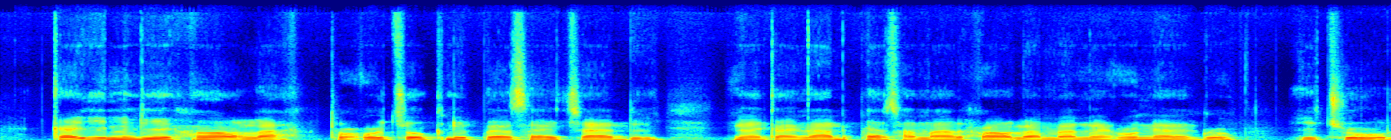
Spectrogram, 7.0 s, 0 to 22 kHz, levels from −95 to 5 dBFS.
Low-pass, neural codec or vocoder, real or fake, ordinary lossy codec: none; codec, 44.1 kHz, 2.6 kbps, SNAC; fake; none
